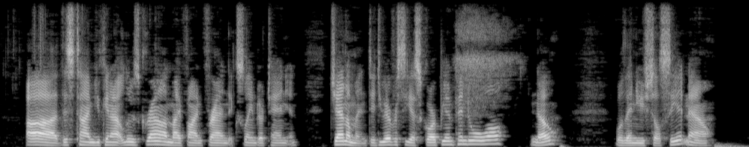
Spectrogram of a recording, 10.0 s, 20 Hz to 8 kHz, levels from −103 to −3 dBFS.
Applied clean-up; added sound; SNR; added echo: classical method Wiener filter.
